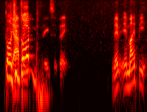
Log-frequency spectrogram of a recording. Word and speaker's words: Kozhikode: Well, I wouldn't assume they'd have the same English rules of the E, so I would imagine you pronounce it. Kozhikode. It would be like God. Kozhikode. Kozhikode. No, it wouldn't be ode. Maybe it would be odd. Kozhikode. Kozhikode. Yeah, that sounds probably a bit more accurate.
